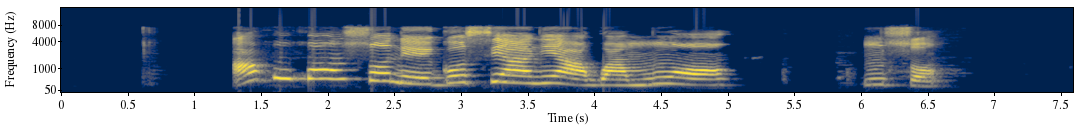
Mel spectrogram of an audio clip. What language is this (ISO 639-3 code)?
ibo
